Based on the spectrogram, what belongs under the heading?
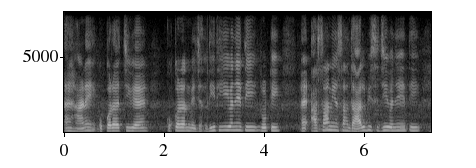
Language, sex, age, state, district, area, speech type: Sindhi, female, 45-60, Gujarat, Surat, urban, spontaneous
